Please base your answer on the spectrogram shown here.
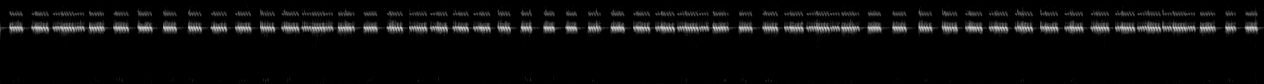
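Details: Chirping from two crickets heard up close: rapid, high, scraping pulses packed tightly together, some overlapping as the two callers interleave, steady throughout with silence beneath and nothing else audible.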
